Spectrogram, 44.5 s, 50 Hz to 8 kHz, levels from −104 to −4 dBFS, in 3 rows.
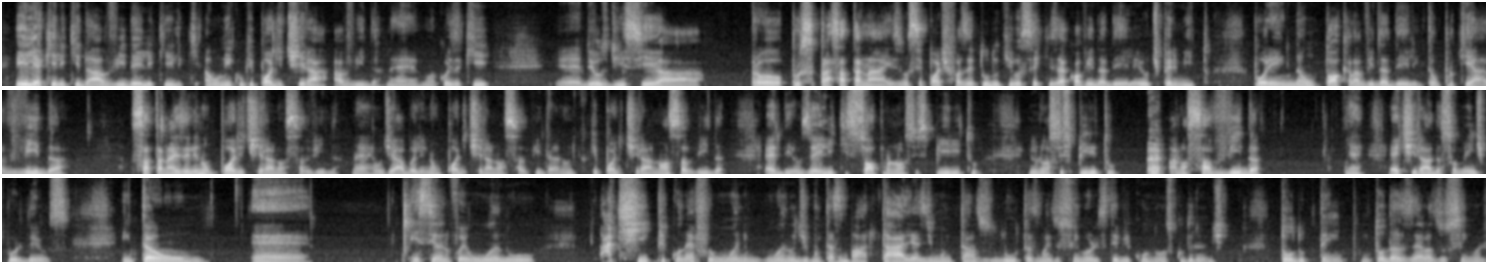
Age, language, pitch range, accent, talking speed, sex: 30-49, Portuguese, 105-120 Hz, Brazilian, 175 wpm, male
